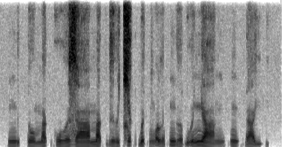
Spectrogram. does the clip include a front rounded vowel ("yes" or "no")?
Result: no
